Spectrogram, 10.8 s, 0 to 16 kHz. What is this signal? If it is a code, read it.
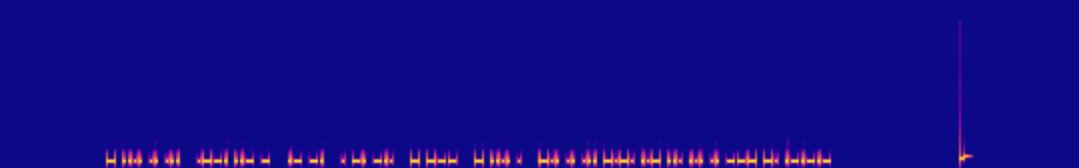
Morse code, heard as a keyed tone, about 44 wpm, 700 Hz. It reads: THIS PUT AN END TO THE DISCUSSION.
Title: Sentences from Top 1100 Words 45wpm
